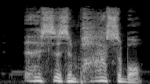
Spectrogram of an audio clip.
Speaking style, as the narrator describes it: Early stammered

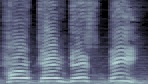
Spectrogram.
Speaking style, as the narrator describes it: He screamed at a messenger who had just delivered some bad news

